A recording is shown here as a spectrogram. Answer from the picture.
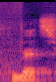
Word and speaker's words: Wits: It's just next to Vets University. I remember the name of it. Vets University hapo tu imeandikwa Wits. but in Afrikaans ni Wits. W is spelled like V.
